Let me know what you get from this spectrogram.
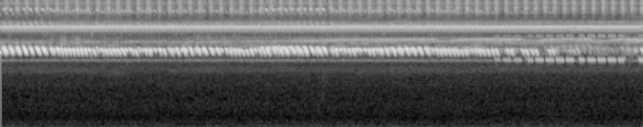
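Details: Grass insects in a buckwheat field at Ora-dong, Jeju City, on volcanic Jeju Island, South Korea: rapid pulsed trills over steady high ringing tones, with a second lower, slower pulsing caller joining near the end.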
